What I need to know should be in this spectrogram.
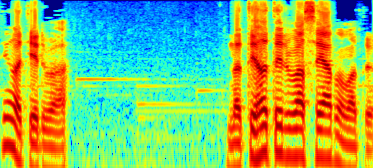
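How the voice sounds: Faint music plays in the background as a man speaks at a moderate pace. His voice is medium in pitch, fairly bright in tone, with lively intonation.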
